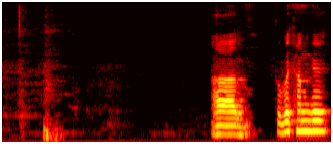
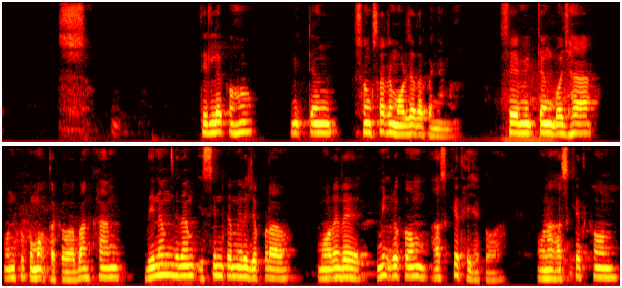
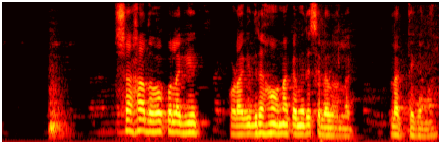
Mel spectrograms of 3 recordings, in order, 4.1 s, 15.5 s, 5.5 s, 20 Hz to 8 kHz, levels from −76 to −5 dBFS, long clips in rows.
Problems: constant background noise, background conversations at intervals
